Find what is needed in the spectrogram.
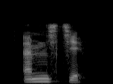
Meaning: to amnesty
- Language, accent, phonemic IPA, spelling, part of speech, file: French, France, /am.nis.tje/, amnistier, verb, LL-Q150 (fra)-amnistier.wav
